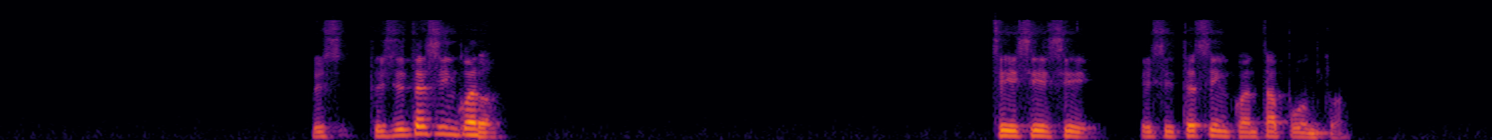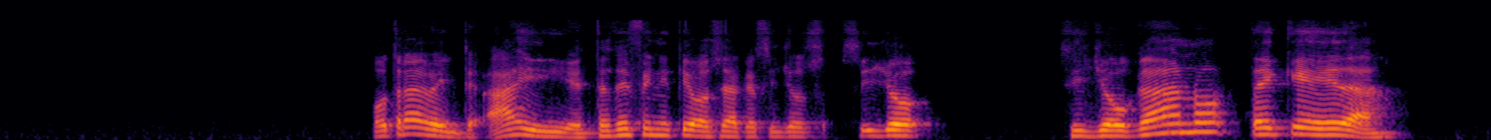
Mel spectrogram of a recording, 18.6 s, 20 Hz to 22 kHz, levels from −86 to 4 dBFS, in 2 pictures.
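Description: Speech, with a skip ahead at about 2.99 s, where roughly 0.4 s of audio vanishes and the waveform splices abruptly with no gap, a hard seam on the spectrogram. From 3.09 to 3.95 s, a jitter buffer speed-up trims pitch periods, running about 10% fast at unchanged pitch; the harmonics stay level while syllables look compressed.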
